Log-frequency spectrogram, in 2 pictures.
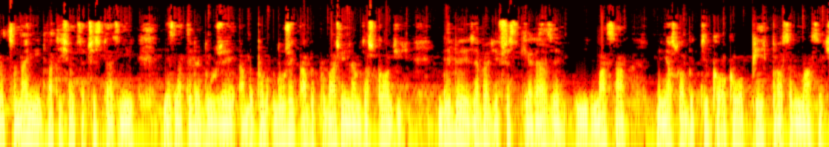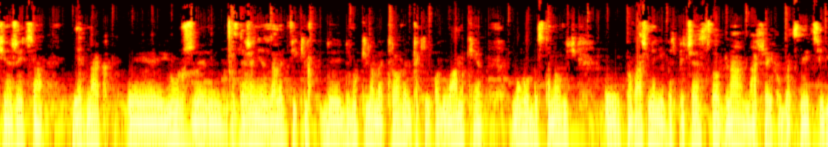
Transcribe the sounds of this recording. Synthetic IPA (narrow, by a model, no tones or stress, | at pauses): ɛt̪sɔnajmɲejd̪vat̪ɘɕɔnt̪sɛt͡ʂɘst̪azɲixjɛst̪nat̪ɘlɛd̪uʐɘʔabɘɔd̪uʐɘʔabɘpɔvaʐɲejnamzaʂkɔd͡ʑit͡ɕ | ɡd̪ɘbɘzɛbɾad͡ʑjɛfʂɘst̪̚kʲɛɾazɛixmasa | vɘɲɔswabɘt̪ɘlkɔ̰ʔɔ̰kɔwɔpʲjeɲt͡ɕpɾɔt̪sɛnt̪masɘkɕɛ̃ʐɘt̪sajɛd̪nak | juʂzd̪aʐɛɲɛzalɛd̪vʲjekʲild̪vukʲilɔmɛt̪ɾɔvɘmt̪akʲimɔd̪wamkʲʰɛmː | ɔɡwɔbɘst̪anɔvʲit͡ɕ | pɔvaʐnɛɲɛbɛspʲjɛt͡ʂɛ̃j̃st̪fɔd̪lanaʂɛjʔɔbɛt̪snɛjt̪sɘvʲi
